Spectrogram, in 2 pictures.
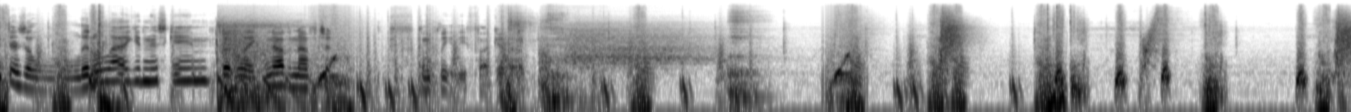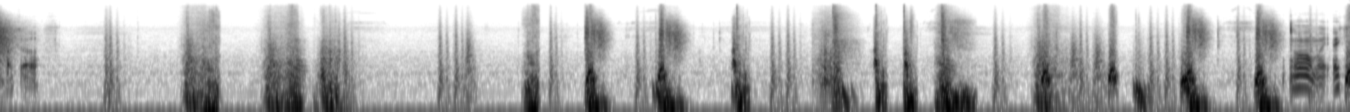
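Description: Video game fighting sounds thump and whoosh in quick bursts.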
